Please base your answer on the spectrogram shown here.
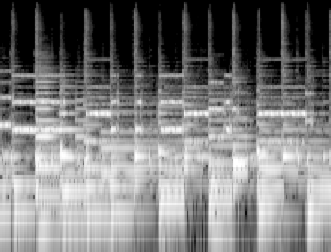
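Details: Bouncy electronic organ tune with rhythmic chords, ending in a sharp burst, and no animal voice.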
